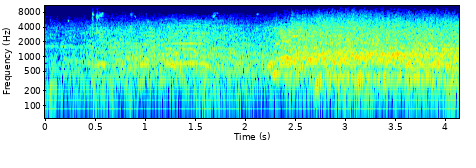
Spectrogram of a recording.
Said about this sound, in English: If you close your eyes and listen to the fans at the Charlotte Coliseum cheer on the Sting, you might think the game was a sellout. Think again. Paid attendance at last Saturday's game against the Cleveland Rockers was less than 5,000.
